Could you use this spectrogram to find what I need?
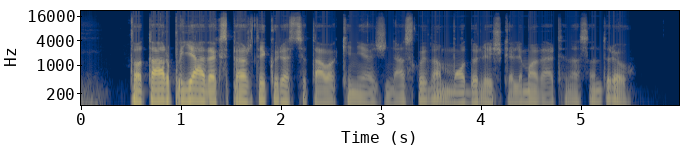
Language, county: Lithuanian, Telšiai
